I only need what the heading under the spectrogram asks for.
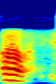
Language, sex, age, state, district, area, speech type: Assamese, female, 18-30, Assam, Majuli, urban, conversation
